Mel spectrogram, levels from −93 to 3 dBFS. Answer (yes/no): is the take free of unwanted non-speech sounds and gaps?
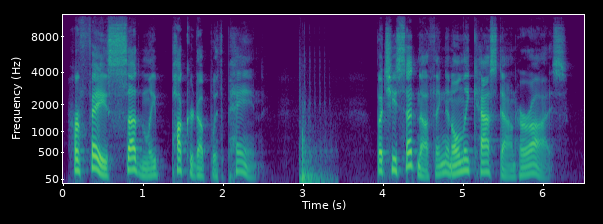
no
